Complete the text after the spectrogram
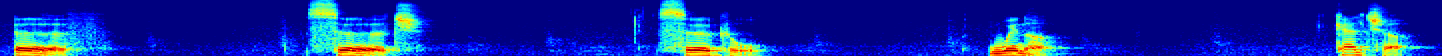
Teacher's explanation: في البريتش انجلش هنا بيعملوا drop لل sound اللي هو صوت الار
